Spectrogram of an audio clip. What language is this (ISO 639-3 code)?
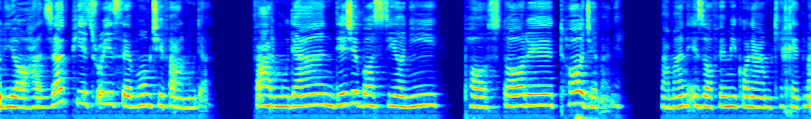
fas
